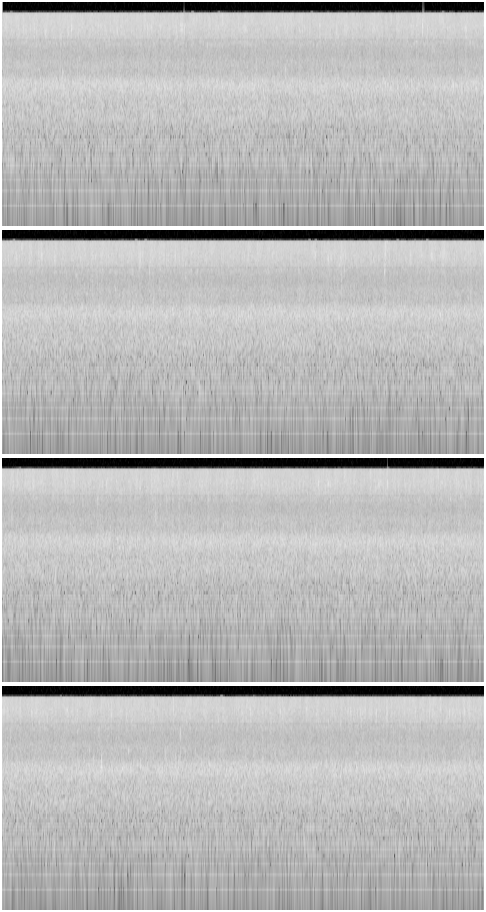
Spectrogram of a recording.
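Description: Heavy rain pouring down in a steady, unbroken rush, with water streaming off a roof edge close by.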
